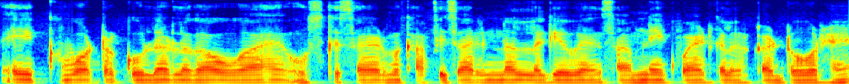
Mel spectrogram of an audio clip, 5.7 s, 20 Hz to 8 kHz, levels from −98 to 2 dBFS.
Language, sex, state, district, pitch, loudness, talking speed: Hindi, male, Chhattisgarh, Korba, 90 Hz, -14 LUFS, 230 wpm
